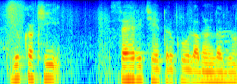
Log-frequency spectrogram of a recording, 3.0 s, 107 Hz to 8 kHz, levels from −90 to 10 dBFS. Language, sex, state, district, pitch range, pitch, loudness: Garhwali, male, Uttarakhand, Uttarkashi, 110-140 Hz, 120 Hz, -19 LUFS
